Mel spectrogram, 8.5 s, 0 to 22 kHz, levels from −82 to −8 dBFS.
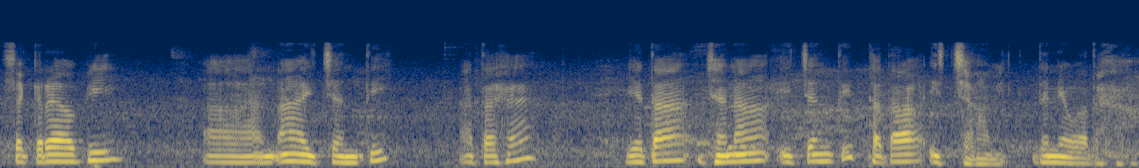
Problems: constant background noise, continuous background conversations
